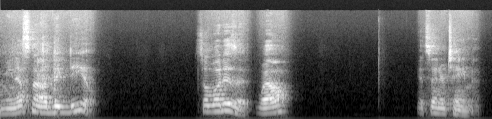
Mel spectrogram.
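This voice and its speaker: A man talks with ordinary pitch variation. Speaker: youtube commentator. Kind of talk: casual commentary monologue. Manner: halting, many fillers.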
